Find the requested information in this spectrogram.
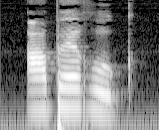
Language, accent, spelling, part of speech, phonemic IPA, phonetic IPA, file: Armenian, Eastern Armenian, աբեղուկ, noun, /ɑbeˈʁuk/, [ɑbeʁúk], Hy-աբեղուկ.ogg
- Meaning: crested lark (Galerida cristata)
